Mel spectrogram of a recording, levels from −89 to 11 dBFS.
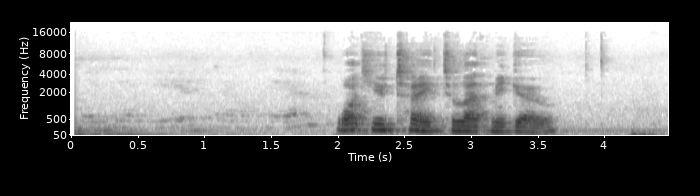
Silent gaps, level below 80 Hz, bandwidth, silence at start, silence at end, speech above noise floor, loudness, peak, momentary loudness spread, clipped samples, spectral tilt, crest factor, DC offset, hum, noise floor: none; -42 dBFS; 15 kHz; 0 s; 0.1 s; 31 dB; -19 LUFS; -4 dBFS; 22 LU; under 0.1%; -6.5 dB/octave; 18 dB; under 0.1%; none; -49 dBFS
